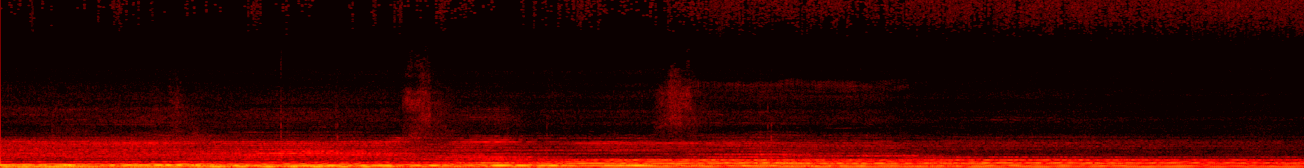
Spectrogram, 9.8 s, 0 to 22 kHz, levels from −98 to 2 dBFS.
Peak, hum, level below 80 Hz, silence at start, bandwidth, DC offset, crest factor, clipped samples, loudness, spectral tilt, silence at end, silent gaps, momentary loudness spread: -28 dBFS; none; -72 dBFS; 0 s; over 20 kHz; under 0.1%; 14 dB; under 0.1%; -44 LUFS; -7 dB/octave; 0 s; none; 9 LU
